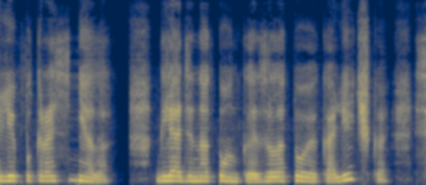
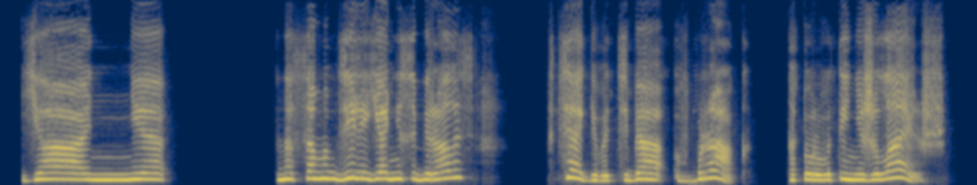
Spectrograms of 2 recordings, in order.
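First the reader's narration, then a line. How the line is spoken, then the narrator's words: Trembling shout into phone. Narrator (Russian): дрожащим голосом выкрикнула она в трубку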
